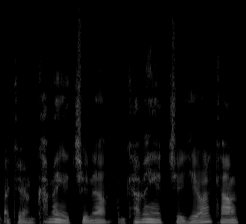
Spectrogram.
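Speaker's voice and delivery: very soft, casual walk-through; low-key rehearsal. Retold or imitated. Actor walking through the fight downstairs before the show, low-key. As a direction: mark the lines quietly, saving the performance. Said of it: "I'm just going".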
